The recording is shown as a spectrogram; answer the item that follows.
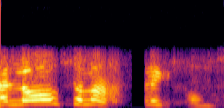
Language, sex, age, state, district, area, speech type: Kashmiri, female, 30-45, Jammu and Kashmir, Budgam, rural, conversation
